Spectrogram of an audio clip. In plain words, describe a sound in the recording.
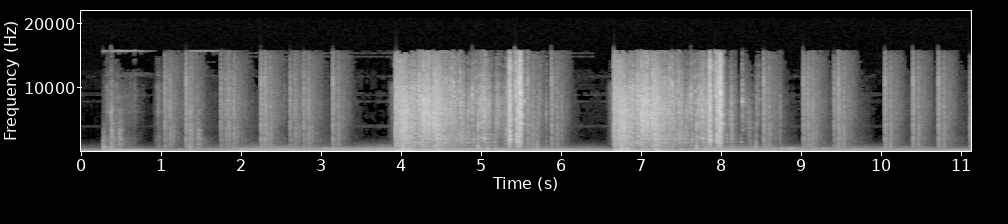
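Footsteps crunch on gravel at a steady walking pace.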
